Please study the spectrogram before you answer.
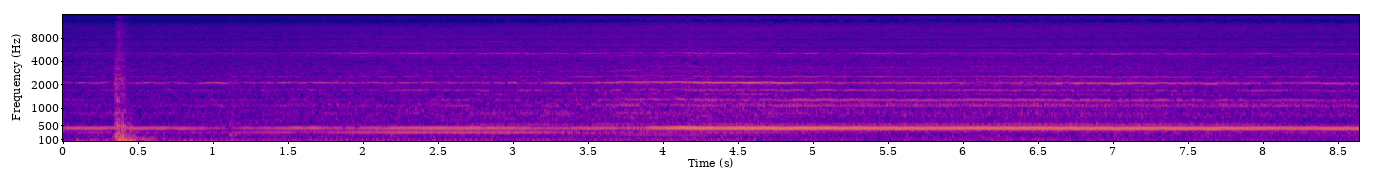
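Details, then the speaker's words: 2010 Dodge Journey SXT V6 with 277k miles, idling after sitting a couple of days and started from inside. A steady high whine comes from the failing alternator, which charges below 13.6–14 V and has the battery light on. "You guys can hear the alternator going. You guys can hear whining."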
